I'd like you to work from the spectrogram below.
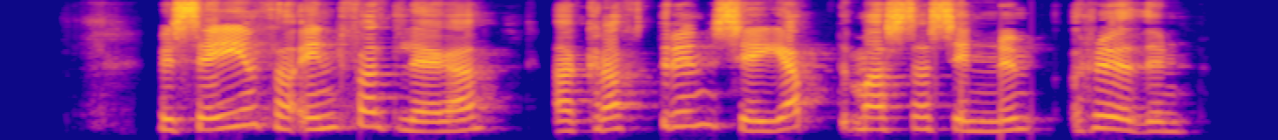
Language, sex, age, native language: Icelandic, female, 30-39, Icelandic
